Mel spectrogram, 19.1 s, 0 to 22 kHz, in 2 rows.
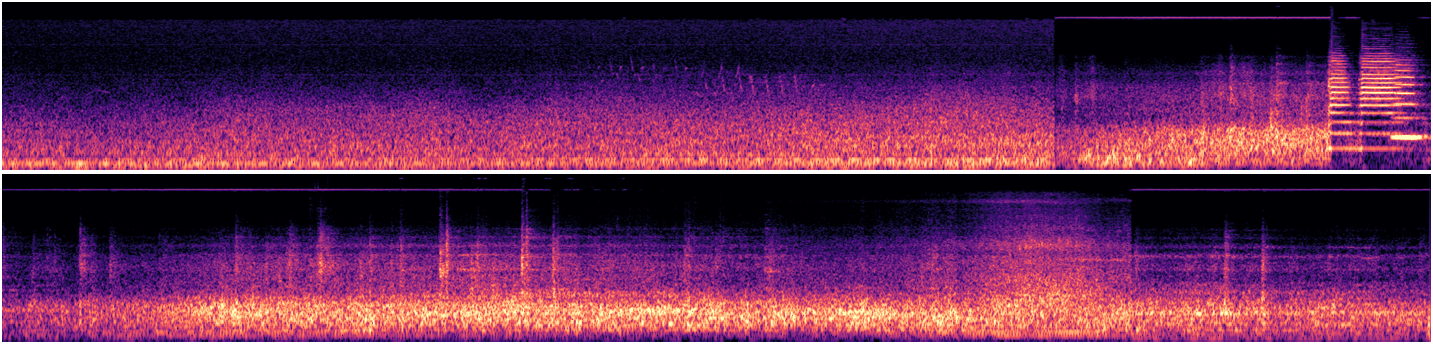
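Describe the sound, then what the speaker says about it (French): The X 97050 railcar runs on a Corsican railway, a steady rumble with clickety-clack from the rails. A sharp rising tone cuts through midway, and the sound continues loud and close throughout. "L'autorail gagne l'étage supérieur."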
